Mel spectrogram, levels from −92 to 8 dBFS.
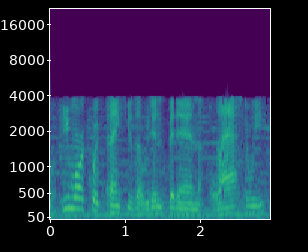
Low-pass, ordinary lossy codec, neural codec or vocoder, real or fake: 7.2 kHz; AAC, 16 kbps; none; real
